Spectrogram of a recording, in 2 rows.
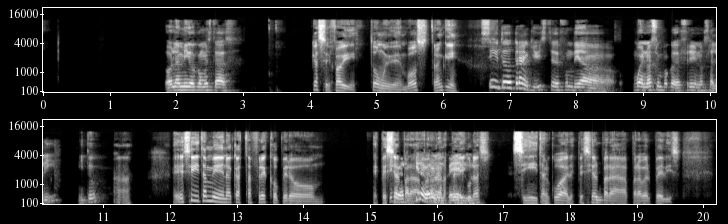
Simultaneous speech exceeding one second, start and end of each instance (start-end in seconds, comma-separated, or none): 15.3-16.6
